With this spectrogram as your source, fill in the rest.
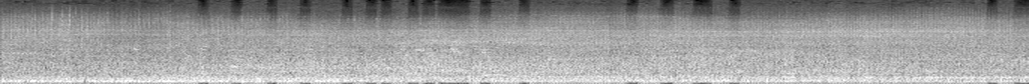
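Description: A small car engine putters past.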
